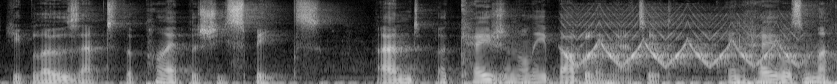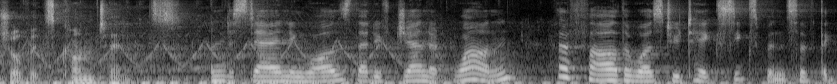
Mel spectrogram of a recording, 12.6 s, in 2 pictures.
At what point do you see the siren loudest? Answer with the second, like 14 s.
5 s.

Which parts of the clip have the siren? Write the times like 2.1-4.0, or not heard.
4.2-9.6.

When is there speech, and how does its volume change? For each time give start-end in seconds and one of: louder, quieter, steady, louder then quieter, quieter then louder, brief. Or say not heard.
0.1-12.5 steady.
